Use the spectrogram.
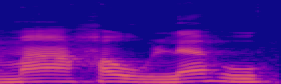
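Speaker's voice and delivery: हौलहु recited slowly with a gliding हौ; slow recitation of मा हौलहु, हौ gliding; hau glide. Shown as a demonstration. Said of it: "हमने हऊ पढ़ना है". (मा हौलहु में हौ को लीन के साथ पढ़ें)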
